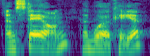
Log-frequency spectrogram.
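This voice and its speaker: An actress playing a kindly, resolute older woman in radio drama, measured and reassuring, with a gravelly voice. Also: low-pitched, lively intonation, darkish tone. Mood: earnest, encouraging. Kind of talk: BBC radio drama acting.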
